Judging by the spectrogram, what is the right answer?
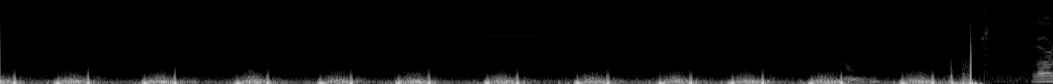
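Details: Johns Hopkins heart sound laboratory recording from 1955. Pure pulmonary stenosis: regular rhythm near 75/min with a long, harsh crescendo-decrescendo systolic ejection murmur. Diastolic "whisp" at the third left sternal border.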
